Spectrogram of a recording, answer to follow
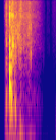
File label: marble, Footstep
